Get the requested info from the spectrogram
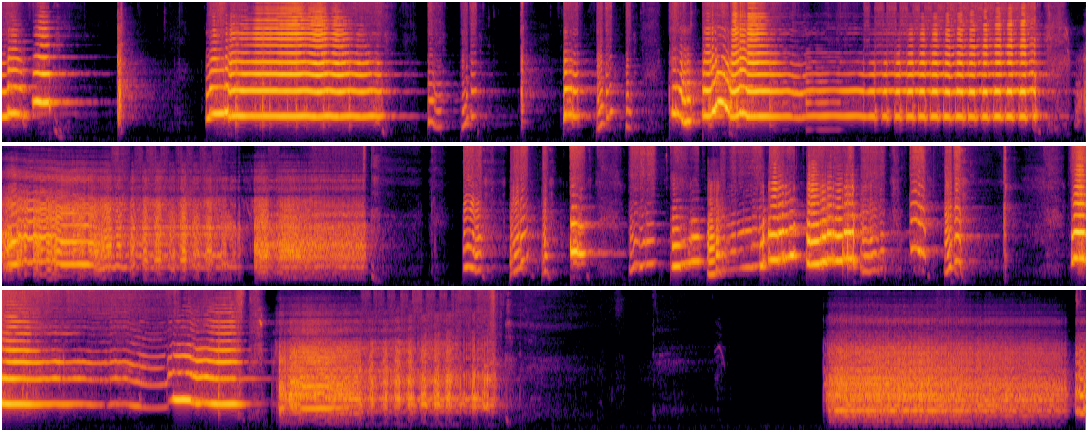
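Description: Solo flugelhorn playing contemporary music: short and held notes, fast wavering figures and pitch glides, alternating with two stretches of hissing, unpitched noise with no clear note. It stops about three seconds before the end.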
